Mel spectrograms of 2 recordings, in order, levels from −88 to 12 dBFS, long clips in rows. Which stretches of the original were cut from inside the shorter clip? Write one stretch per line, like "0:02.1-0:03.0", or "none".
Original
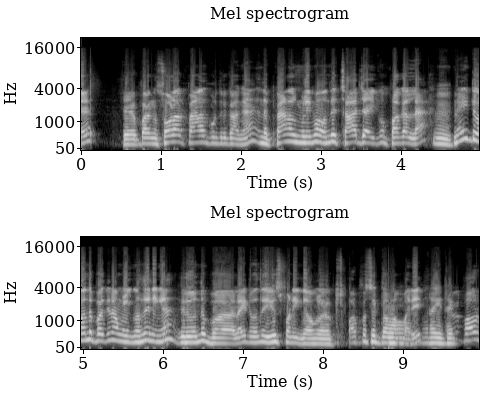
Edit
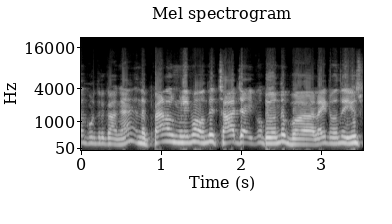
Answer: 0:03.8-0:06.3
